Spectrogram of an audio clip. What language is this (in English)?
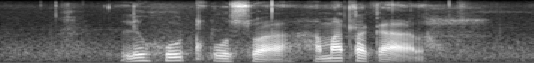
Southern Sotho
